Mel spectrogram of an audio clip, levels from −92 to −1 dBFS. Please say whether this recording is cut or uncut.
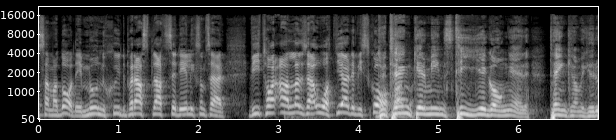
uncut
